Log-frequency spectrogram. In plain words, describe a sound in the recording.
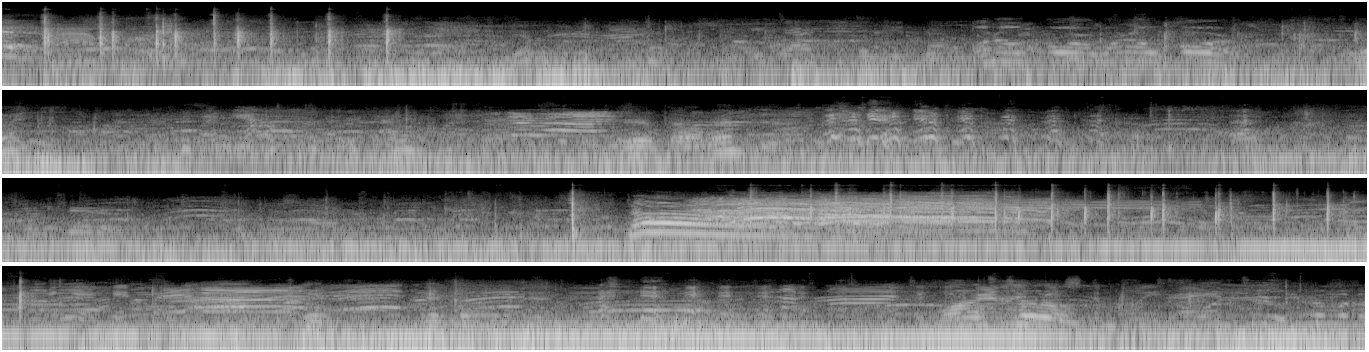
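Players and spectators call out and chatter outdoors.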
